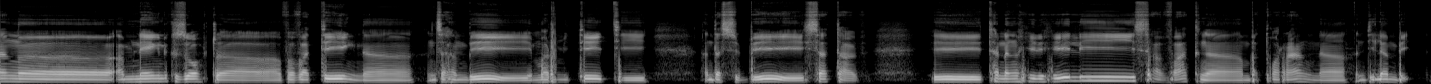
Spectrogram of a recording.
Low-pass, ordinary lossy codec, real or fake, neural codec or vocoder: none; none; real; none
